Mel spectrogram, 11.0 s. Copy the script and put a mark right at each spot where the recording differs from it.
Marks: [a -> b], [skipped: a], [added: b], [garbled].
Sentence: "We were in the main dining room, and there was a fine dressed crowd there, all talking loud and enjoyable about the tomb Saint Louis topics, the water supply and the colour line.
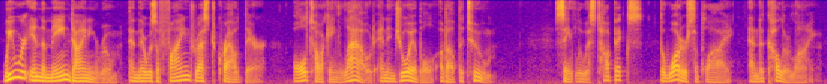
"We were in the main dining room, and there was a fine dressed crowd there, all talking loud and enjoyable about the tomb Saint Louis topics, the water supply and the colour line.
